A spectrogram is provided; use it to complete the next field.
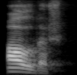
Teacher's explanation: Belə düşünəndə bunun rsı tələffüzə düşür. Nəticədə aldı qalır.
